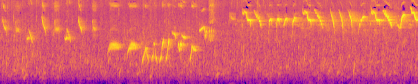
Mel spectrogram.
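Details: White-rumped shama in 'nembak kasar' training song: scattered high chips give way to jumbled mid-pitched whistles, then a fast, very high, repeated twittering series carries on to the end.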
